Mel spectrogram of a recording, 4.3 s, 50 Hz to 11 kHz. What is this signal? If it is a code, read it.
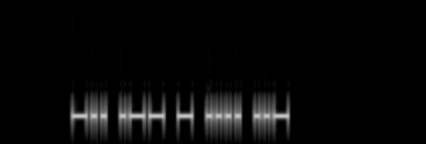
Morse code, heard as a keyed tone, about 25 wpm, 700 Hz. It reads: DWTHU
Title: Five Challenging Letter-Number Combinations 25wpm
